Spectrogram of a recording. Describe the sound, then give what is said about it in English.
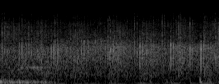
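An audience claps and applauds together, a dense, steady wash of many hands at moderate volume with a few sharper claps standing out, and no one speaking. “Come on, clap like you mean it.”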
